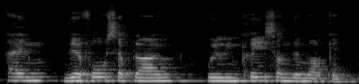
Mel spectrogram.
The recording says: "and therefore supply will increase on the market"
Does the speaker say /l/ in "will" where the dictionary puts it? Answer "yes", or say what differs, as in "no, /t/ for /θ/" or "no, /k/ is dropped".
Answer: yes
